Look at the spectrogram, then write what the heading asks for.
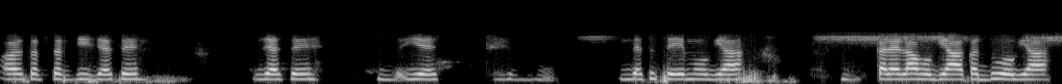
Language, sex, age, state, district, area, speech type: Hindi, female, 18-30, Bihar, Vaishali, rural, conversation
